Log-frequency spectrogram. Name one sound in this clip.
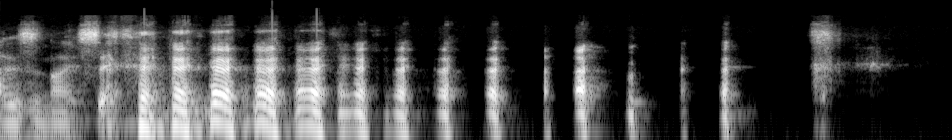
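A middle-aged man laughs heartily into a microphone.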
